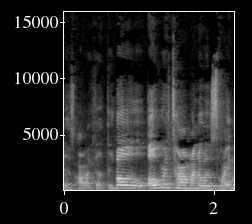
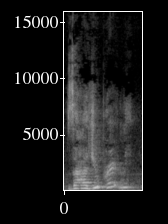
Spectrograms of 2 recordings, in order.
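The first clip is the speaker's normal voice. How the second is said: mom asking; 7 semitones higher than usual. Retold or imitated. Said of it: "And she said".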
